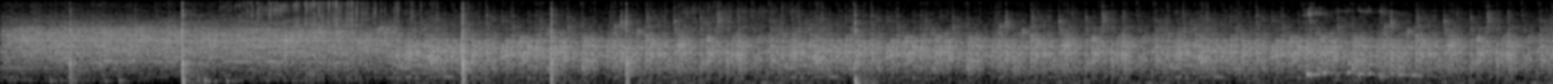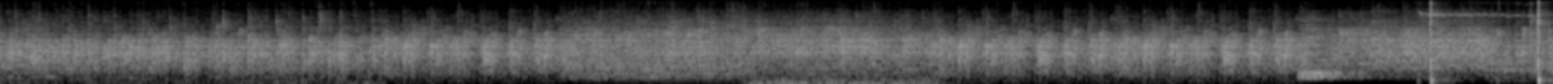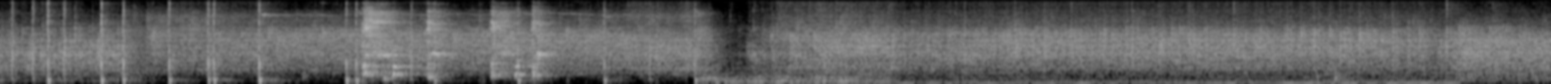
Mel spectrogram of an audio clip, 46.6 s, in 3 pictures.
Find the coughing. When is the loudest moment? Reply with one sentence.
The loudest moment of the coughing is at 35 seconds.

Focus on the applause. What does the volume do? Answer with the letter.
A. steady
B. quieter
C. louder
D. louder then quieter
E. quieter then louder
A.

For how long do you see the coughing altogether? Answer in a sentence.
You can hear the coughing for 4 seconds altogether.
